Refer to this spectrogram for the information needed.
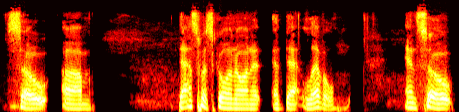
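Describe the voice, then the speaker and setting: A man talking earnestly in a casual conversation, halting and rambling as he explains things. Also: mid-range voice, gravelly, no room sound. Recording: dull lo-fi dry sound.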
